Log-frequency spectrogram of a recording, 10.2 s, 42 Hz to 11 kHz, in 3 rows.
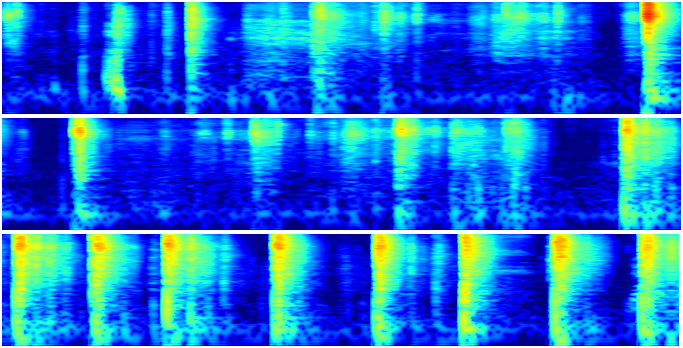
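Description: Buttons on a large 3D-printed print-in-place clicker panel being pressed by hand: sharp plastic clicks, scattered at first with one loud click about three seconds in, then a quicker run of about three clicks a second over the last few seconds.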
